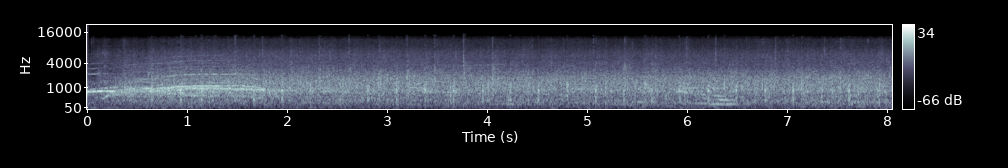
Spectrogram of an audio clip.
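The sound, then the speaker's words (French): An audience applauding Roman Polanski at Deauville with sustained, dense clapping that carries evenly for about eight seconds, with scattered cheers mixed in. “Roman Polanski, acclamé par le public d'Auville, garde le triomphe modeste.”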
